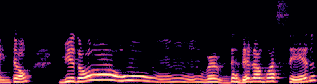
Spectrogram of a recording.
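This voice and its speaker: High pitch from a woman, swinging very widely up and down. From southern Brazil, Curitiba. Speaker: motorsport podcast co-host. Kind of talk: casual chat.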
